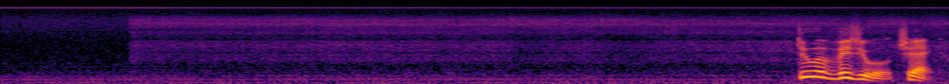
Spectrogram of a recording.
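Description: A sprayer's fan hums faintly and steadily.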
